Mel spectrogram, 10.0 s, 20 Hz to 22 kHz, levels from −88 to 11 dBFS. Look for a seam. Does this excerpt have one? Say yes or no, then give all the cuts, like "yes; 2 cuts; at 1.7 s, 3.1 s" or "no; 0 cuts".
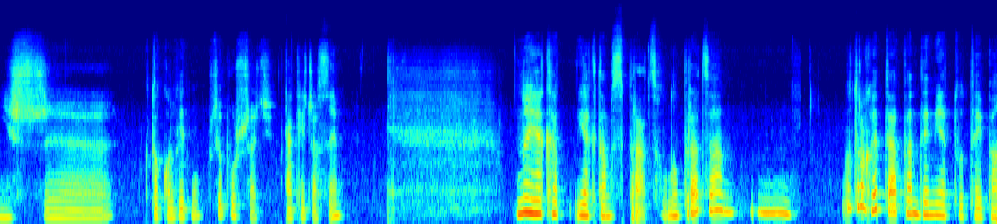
no; 0 cuts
